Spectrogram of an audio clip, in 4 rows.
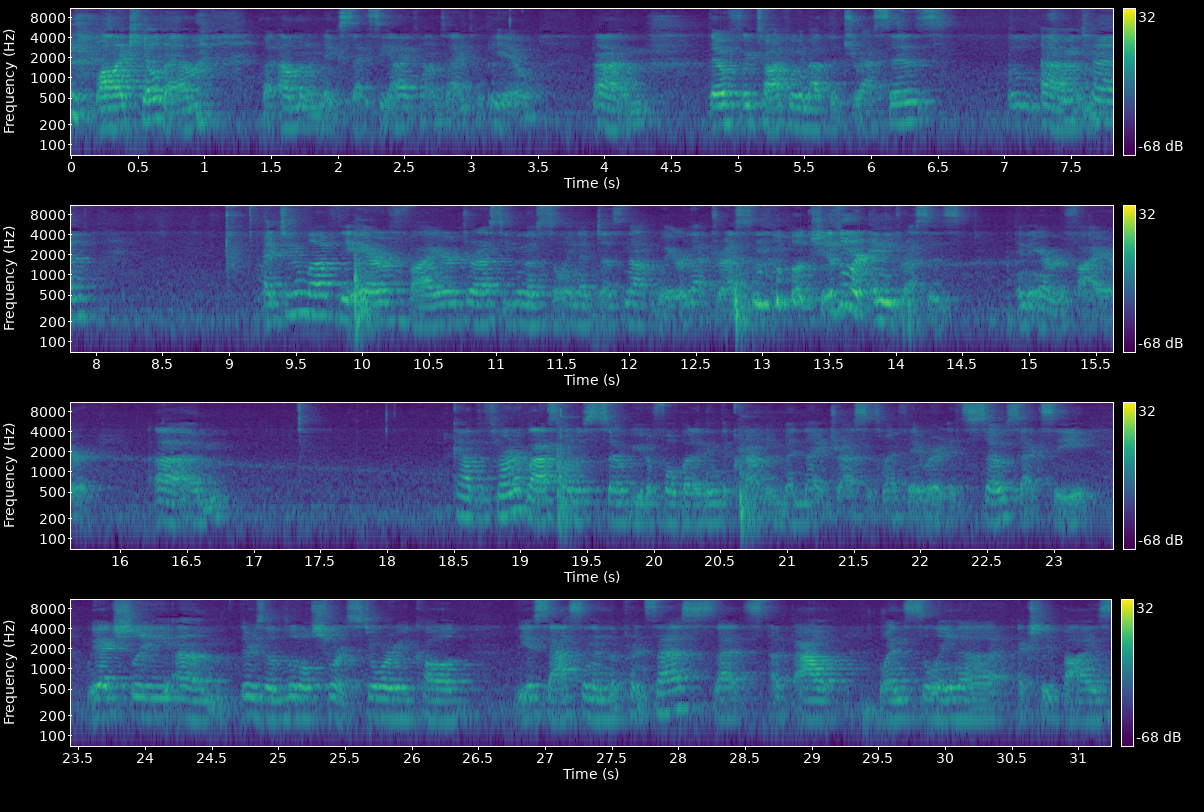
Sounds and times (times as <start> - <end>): Speech: 0.0 - 8.0, 9.2 - 16.8.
